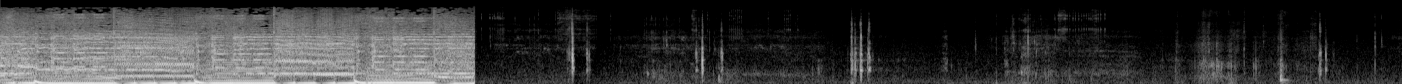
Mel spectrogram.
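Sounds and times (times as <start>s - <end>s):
loud electronic music: 0.0s - 4.8s
fishing reel clicks and knocks: 4.8s - 6.2s, 6.9s - 8.8s, 10.6s - 11.1s.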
